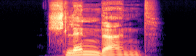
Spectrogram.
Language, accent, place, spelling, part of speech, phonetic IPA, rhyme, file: German, Germany, Berlin, schlendernd, verb, [ˈʃlɛndɐnt], -ɛndɐnt, De-schlendernd.ogg
- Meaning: present participle of schlendern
